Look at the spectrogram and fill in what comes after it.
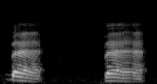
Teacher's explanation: حرف الباء بيخرج من انطباق الشفتين مع بعضهما.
